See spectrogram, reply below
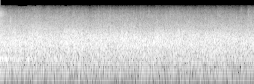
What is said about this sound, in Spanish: Dele fuerte ese aplauso al Señor. Fuerte ese aplauso al que vive por los siglos de los siglos.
